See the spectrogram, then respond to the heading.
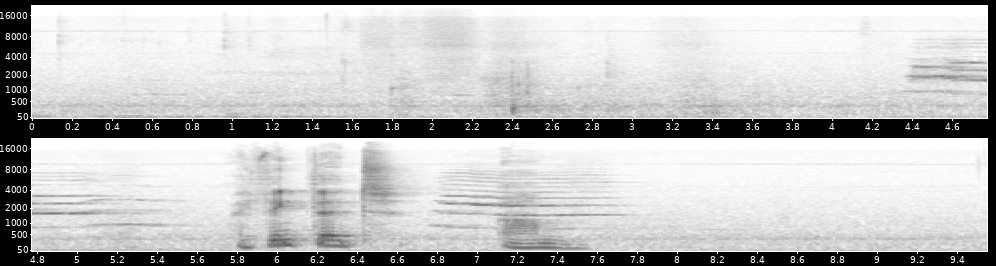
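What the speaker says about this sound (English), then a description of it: "our cat is so damn loud sometimes" A house cat meows loudly several times in quick succession in a quiet room, drawn-out cries near the mic, with a voice talking briefly just before.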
